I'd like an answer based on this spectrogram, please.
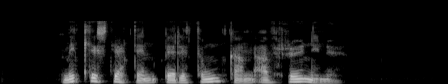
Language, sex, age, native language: Icelandic, male, 20-29, Icelandic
